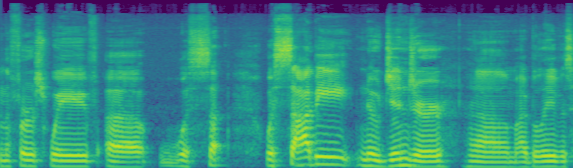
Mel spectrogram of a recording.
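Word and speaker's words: Wasabi No-Ginger: two figures in the first wave uh was wasabi no Jinger um I believe is how you pronounce his name and and then goo tomago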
